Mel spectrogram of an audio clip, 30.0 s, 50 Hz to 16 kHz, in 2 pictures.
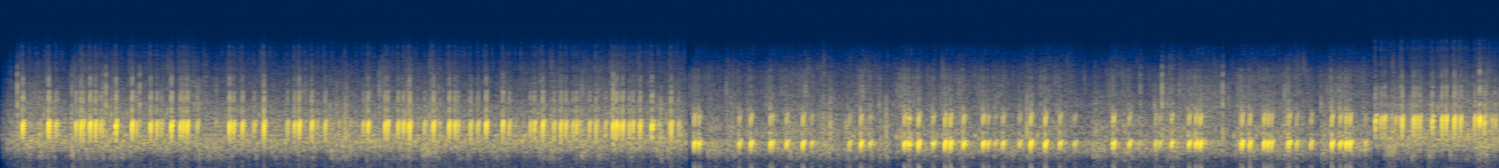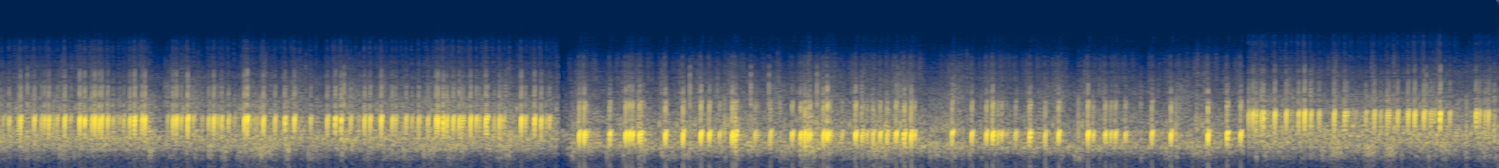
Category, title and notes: Sound effects > Objects / House appliances
Boiling Water2
Bubble, Boiling, Water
